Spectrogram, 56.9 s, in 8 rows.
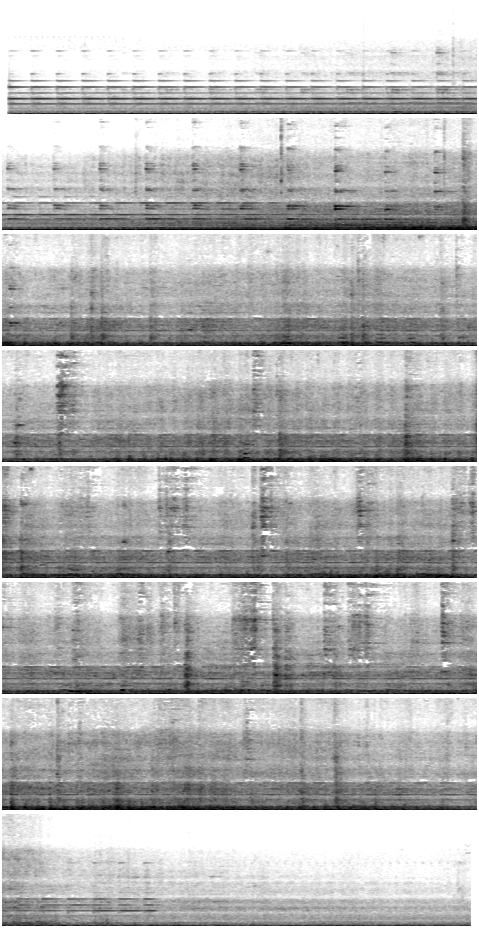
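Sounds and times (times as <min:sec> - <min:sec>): level-crossing bell ringing: 0:00.1 - 0:15.6, 0:25.8 - 0:44.0, 0:47.4 - 0:52.3
diesel locomotive engine rumble: 0:00.2 - 0:56.9
train wheels clacking over rail joints: 0:10.1 - 0:50.5.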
